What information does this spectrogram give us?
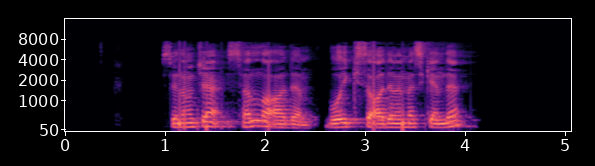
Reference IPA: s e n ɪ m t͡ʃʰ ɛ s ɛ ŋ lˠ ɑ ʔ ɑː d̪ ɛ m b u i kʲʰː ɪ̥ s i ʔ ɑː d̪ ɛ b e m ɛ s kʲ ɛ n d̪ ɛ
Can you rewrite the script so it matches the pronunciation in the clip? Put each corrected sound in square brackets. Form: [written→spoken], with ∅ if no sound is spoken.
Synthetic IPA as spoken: s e n ɪ [m→ŋ] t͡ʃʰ ɛ s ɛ [ŋ→n] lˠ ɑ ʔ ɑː d̪ ɛ m b u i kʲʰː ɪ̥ s [i→ɪ] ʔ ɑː d̪ ɛ [b→m] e m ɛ s kʲ ɛ n d̪ ɛ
